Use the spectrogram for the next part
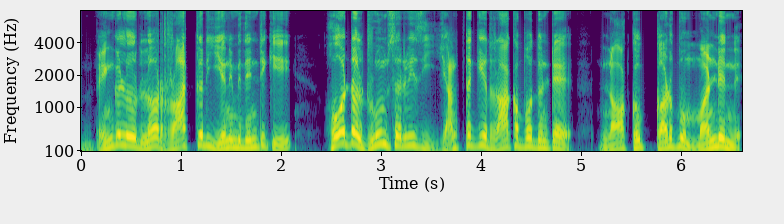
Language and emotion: Telugu, angry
